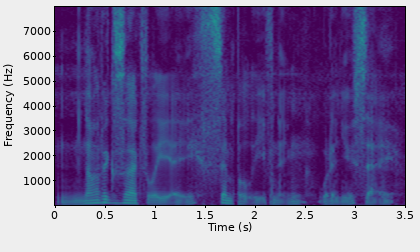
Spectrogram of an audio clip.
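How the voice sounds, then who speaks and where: A man playing a gentle, awkward, polite old vampire servant who talks hesitantly and deferentially in an ASMR roleplay. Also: low voice, very animated, a little slow, gravelly, slightly rough, no echo, exaggerated voice. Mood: gentle, tentative. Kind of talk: ASMR roleplay audio drama.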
